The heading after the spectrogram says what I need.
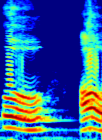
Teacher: इनकी संख्या 2 है और ये ओ औ है, ये कंठोष्ठ हैं। ये कंठ और ओठ से बोले जाते हैं। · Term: कंठोष्ठ स्वर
